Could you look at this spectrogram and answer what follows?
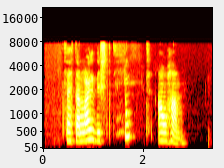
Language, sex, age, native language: Icelandic, male, 10, Icelandic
